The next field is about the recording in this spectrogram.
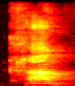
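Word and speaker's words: come: খাম আশা, সি এটা হলো এক্সপিরেশন, মুখ থেকে অতিরিক্ত বাতাস বের হবে।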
